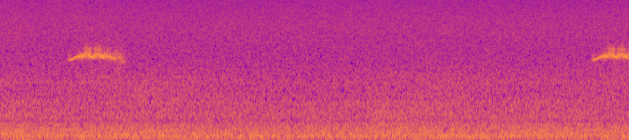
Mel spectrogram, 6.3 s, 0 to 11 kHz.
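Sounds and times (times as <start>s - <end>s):
steady hiss: 0.0s - 6.2s
water rail calls on nocturnal migration: 0.7s - 1.3s, 5.9s - 6.2s.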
